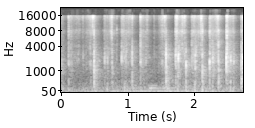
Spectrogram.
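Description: Oracle cards being shuffled by hand, a close, quiet run of soft riffling slaps and sliding card noises in quick irregular rhythm, with no voice.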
